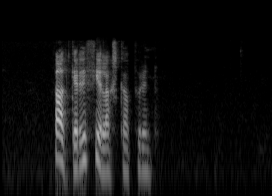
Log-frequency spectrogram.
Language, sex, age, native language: Icelandic, female, 40-49, Icelandic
